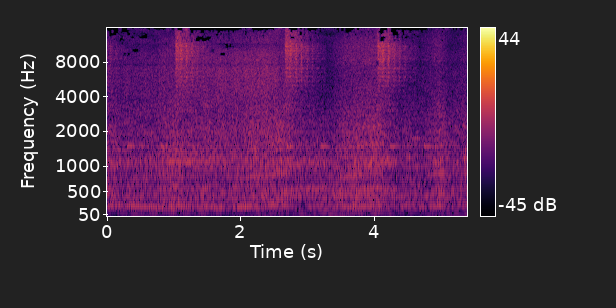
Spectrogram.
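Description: A small car engine revs steadily.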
